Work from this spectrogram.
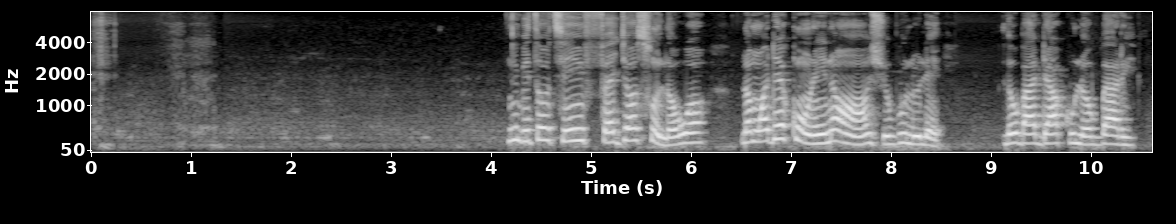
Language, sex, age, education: Yoruba, female, 60+, tertiary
